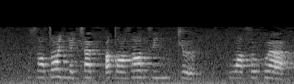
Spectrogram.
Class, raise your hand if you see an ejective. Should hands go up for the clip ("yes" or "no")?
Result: yes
